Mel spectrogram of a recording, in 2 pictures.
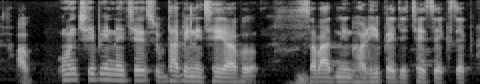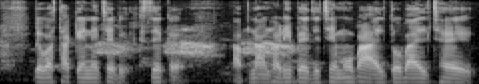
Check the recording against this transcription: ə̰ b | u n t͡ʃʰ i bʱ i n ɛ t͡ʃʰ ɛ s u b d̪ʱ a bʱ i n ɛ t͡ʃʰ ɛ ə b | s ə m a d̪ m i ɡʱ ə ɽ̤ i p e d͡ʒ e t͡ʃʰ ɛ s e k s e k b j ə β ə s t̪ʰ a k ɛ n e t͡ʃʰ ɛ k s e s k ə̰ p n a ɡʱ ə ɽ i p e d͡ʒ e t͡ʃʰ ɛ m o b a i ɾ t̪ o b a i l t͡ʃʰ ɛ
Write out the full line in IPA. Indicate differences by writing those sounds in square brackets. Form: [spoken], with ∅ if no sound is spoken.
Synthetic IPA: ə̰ b | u n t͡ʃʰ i bʱ i n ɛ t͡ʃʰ ɛ s u b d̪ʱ a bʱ i n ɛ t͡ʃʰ ɛ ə b | s ə [b] a d̪ m i ɡʱ ə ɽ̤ i p e d͡ʒ e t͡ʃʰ ɛ s e k s e k b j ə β ə s t̪ʰ a k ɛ n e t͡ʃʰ ɛ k s e [∅] k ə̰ p n a ɡʱ ə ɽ i p e d͡ʒ e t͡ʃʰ ɛ m o b a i [l] t̪ o b a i l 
